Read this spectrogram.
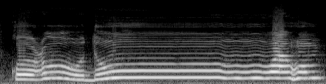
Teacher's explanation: हाँ, मिलाकर पढ़ा ना तो क़ुऊदू, यहाँ इदगाम किया तो यहाँ गुन्ना आएगा, ठीक है। गुन्ने की आवाज़ पैदा होगी, गुन्ना इदगाम गुन्ने के साथ होगा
